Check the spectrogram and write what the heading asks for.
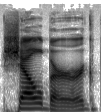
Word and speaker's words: Kjellberg: His name is Felix Schellberg, but it's spelled like K-J-E-L-L-B-E-R-G. – Yeah, Swedish.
